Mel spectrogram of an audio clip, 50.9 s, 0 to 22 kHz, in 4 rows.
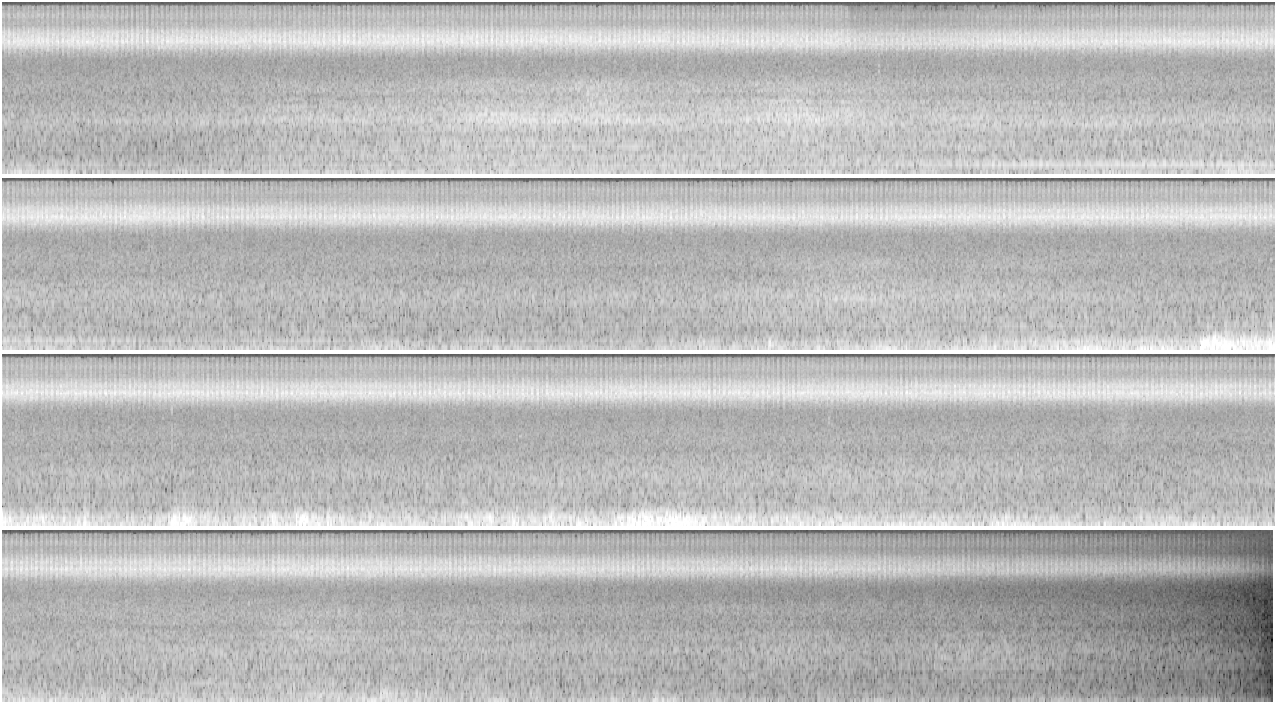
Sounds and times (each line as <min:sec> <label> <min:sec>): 0:23.0 rolling thunder of an impending storm 0:35.9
